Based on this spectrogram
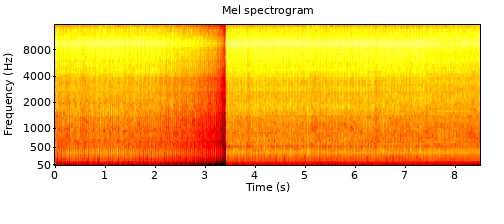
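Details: Saito FA-56 four-stroke glow engine, first run after teardown, cleaning and bearing replacement; apparently moderate-time engine on 12x6 prop, OS F plug, 5% Omega fuel. Crisp high steady buzz with a brief throttle dip, then smooth even run; normal full-throttle run.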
